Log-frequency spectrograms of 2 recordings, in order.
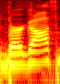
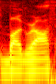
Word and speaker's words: Bugroth: I always call this Burgoth, but someone pointed out it's Bugroth, and I've changed my ways.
